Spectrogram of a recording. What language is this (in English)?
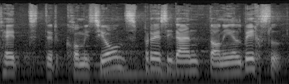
Swiss German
